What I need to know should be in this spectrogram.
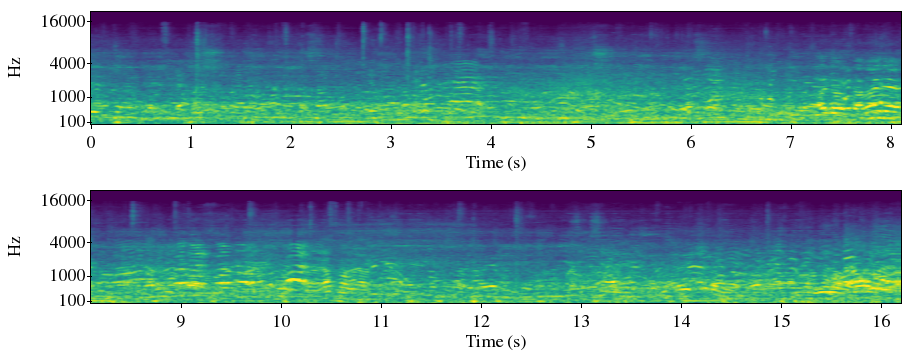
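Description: Players shout to each other across an open outdoor field.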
